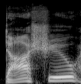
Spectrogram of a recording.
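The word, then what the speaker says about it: Daxu: Yeah, and the game is called Dashu. I think that's how you say it.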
